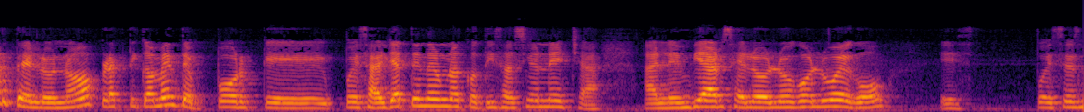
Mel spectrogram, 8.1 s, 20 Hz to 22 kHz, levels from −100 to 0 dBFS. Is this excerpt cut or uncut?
uncut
